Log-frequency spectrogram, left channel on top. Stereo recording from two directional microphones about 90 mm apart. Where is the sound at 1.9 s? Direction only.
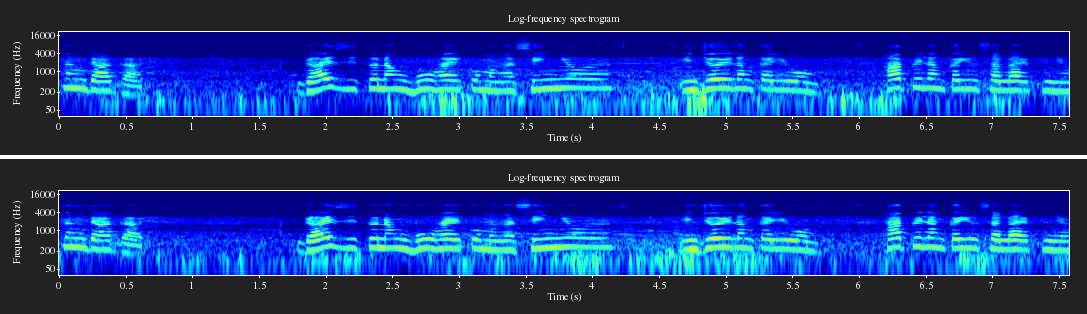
35° left (ahead or behind).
